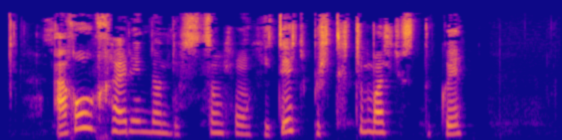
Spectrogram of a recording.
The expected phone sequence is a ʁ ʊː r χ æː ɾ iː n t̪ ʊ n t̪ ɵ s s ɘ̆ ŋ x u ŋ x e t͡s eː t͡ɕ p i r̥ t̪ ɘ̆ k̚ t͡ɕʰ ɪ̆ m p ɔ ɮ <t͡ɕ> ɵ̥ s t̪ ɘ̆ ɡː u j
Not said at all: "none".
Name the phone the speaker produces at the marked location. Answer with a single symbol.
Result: t͡ɕ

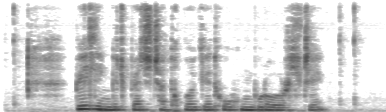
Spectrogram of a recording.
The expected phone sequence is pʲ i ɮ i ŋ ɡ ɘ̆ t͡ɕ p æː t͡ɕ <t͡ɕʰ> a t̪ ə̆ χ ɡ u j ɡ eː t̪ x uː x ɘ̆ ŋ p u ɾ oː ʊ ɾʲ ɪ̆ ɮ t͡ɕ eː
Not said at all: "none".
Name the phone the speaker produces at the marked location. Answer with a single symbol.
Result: t͡ɕʰ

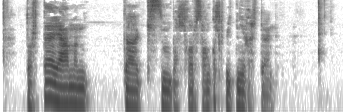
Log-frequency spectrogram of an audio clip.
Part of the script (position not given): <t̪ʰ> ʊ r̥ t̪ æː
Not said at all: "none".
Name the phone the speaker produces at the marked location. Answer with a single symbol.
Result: t̪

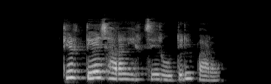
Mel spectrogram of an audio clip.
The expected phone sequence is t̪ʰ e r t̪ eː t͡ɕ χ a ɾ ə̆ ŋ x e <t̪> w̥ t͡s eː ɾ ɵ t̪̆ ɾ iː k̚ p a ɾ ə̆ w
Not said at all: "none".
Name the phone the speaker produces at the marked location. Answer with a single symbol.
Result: none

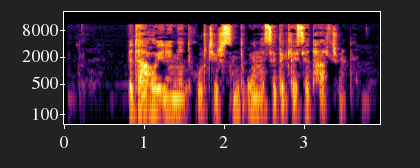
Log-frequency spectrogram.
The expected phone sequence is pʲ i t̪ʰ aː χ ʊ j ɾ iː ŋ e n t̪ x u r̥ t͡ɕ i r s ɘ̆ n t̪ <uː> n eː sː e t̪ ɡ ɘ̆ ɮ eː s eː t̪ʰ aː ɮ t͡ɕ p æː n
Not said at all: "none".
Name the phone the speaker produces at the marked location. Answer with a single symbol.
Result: uː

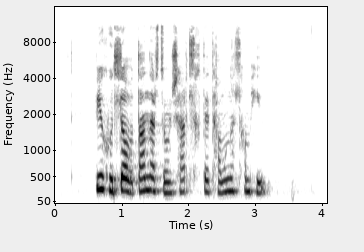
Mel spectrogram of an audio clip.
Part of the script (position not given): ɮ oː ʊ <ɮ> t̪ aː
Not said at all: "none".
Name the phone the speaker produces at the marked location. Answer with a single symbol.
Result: none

